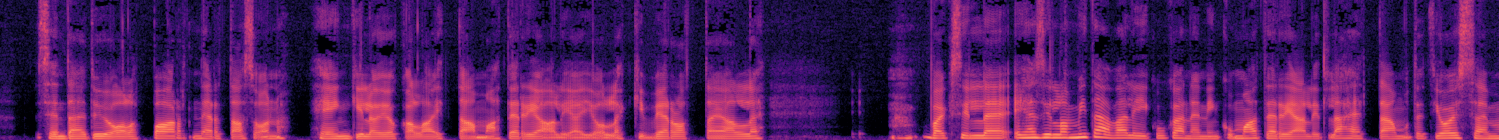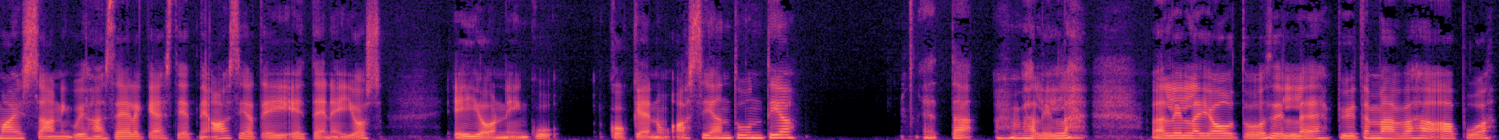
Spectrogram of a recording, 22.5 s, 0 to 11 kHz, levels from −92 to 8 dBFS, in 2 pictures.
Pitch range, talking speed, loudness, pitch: 160-190 Hz, 120 wpm, -20 LUFS, 175 Hz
